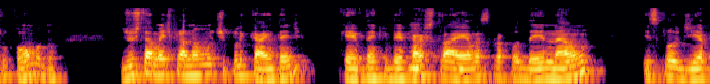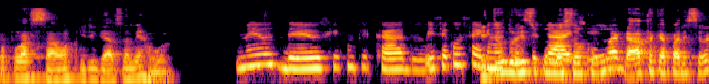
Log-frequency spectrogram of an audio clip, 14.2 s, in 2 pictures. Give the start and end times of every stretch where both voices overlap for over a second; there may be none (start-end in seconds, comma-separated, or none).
11.9-13.2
